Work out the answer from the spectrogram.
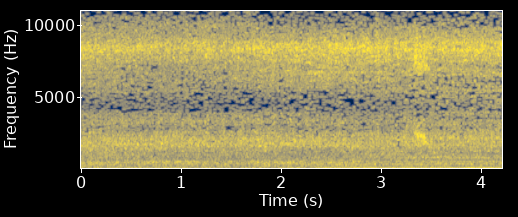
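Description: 1962 Lincoln Continental's 430 cubic-inch V8 idling, a low steady rumble under a steady hiss.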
